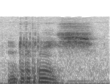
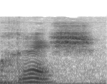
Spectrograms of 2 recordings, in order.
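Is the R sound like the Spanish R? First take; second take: yes; no. First: The r is like a Spanish r. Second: The r is not like a Spanish r. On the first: This is the traditional Torah pronunciation. The speaker calls it right. "la manera correcta de la Torá de pronunciarlo es resh" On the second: Some speakers say it this way because of their origin. The speaker calls it wrong. "a veces se pronuncia como resh"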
